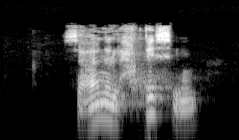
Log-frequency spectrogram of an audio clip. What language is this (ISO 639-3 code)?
kab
